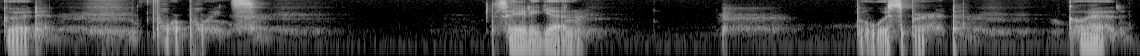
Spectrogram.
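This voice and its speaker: A man's voice: extremely slow, long pauses. A man in a whispered ASMR roleplay, commanding and teasing as he gives orders and hands out points, close to the microphone.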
